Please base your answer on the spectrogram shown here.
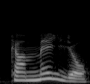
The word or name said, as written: camello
